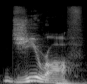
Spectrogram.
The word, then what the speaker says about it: groff: Or, well, someone is going to interject for a moment because it's actually pronounced groff. G is in GNU, of course.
